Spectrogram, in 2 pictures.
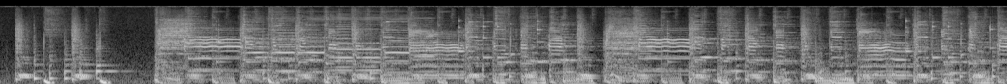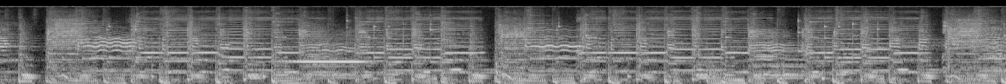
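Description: At 12.73 s a loudspeaker feedback squeal kicks in and runs to about 14.01 s. It's a single tone at 1.1 kHz that swells over roughly 0.4 seconds, then sits a bit above the rest of the sound, about 5 dB louder. What's going on is the mic hearing its own speaker: at 1.1 kHz the loop gain tipped past one, so that frequency kept feeding itself.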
